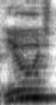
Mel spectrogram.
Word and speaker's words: huge: All of you got the pronunciation right, which is very, very rare because a lot of people don't pronounce huge as huge. They pronounce it huge.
